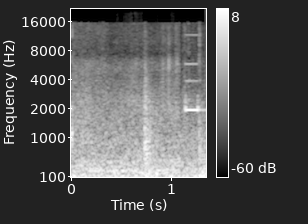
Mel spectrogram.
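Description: A microwave oven heats food with a low steady hum, fairly quiet, then a brief series of high electronic beeps near the end.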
